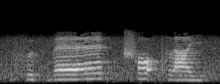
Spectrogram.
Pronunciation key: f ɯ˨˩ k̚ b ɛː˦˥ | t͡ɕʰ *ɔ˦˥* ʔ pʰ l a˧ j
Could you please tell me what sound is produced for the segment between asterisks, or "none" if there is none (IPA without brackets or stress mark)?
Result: ɔ˥˩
